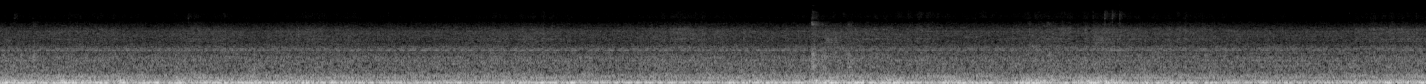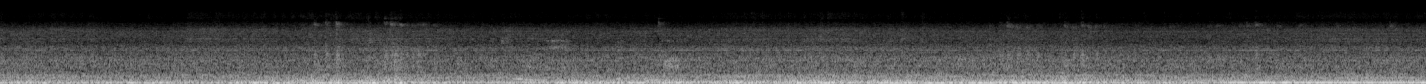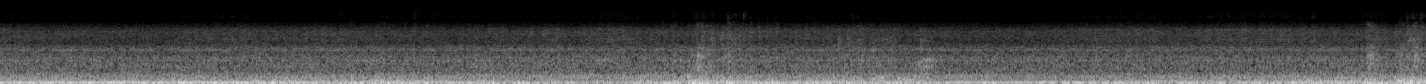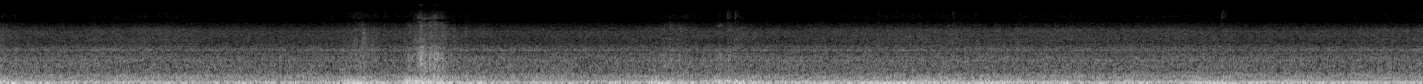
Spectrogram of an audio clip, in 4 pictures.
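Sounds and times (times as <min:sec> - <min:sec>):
bus engine rumble: 0:00.0 - 0:57.0
road noise: 0:00.0 - 0:57.0.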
